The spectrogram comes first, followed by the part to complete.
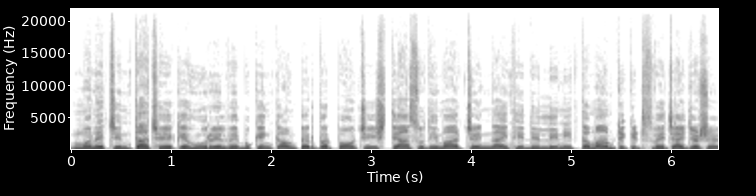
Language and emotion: Gujarati, fearful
